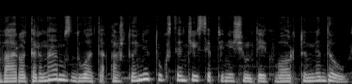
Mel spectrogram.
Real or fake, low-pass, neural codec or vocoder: fake; 9.9 kHz; vocoder, 22.05 kHz, 80 mel bands, WaveNeXt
